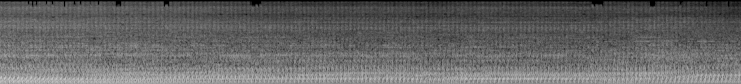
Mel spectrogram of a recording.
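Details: John Deere LT150 mower with swapped-in replacement 15 HP Kohler engine: fast even single-cylinder chatter about four beats a second, steady speed, no misfire or tapping; runs better and quieter than the day before, normal.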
